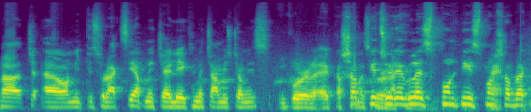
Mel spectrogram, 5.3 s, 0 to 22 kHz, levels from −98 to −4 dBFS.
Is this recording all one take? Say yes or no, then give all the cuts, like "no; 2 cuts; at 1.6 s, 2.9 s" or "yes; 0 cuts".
yes; 0 cuts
